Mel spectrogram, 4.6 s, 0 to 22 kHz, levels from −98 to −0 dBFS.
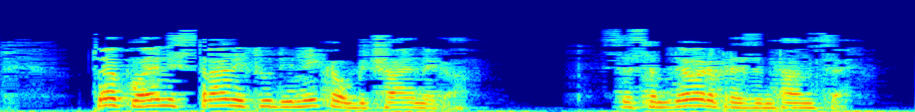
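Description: Throughout, the speech sounds dull and smeared, with a warbling, fizzy texture on sibilants and sustained sounds, and nothing above 7.5 kHz. This is likely heavy AAC compression, with a damage level that fits a very low bitrate of around 12 kbps.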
